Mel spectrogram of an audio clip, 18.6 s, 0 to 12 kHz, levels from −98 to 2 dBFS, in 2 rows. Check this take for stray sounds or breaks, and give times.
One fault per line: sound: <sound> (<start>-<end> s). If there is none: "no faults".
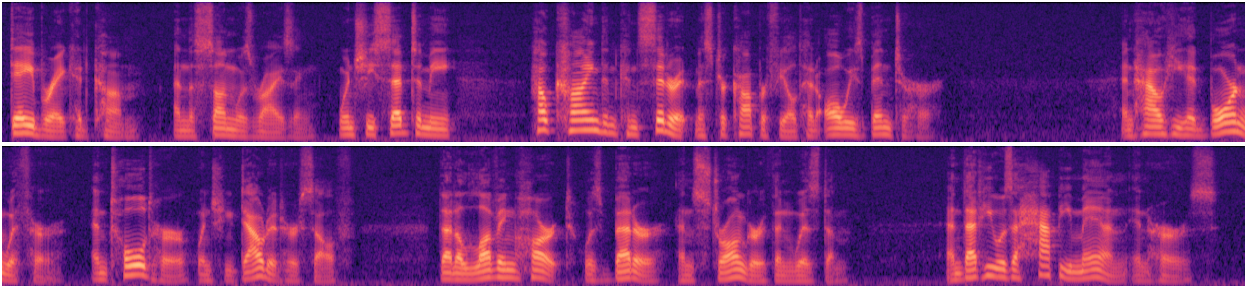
no faults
